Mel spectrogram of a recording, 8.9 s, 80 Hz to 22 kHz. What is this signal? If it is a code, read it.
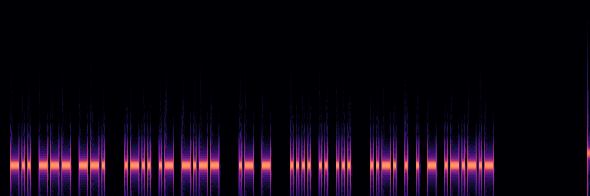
Morse code, heard as a keyed tone, about 27 wpm, 700 Hz. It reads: DOG LAY AT HIS FEET.
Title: Sentences from Top 1000 Words - Review Part 2 - 28wpm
